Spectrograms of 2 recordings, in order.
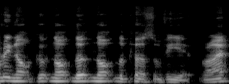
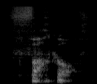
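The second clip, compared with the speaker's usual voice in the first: soft whispered dismissal; whispered fuck off; 18 dB quieter than usual. Real, not acted. Dismissing the agenda, a soft whispered fuck off. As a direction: breathe it out scornfully.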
